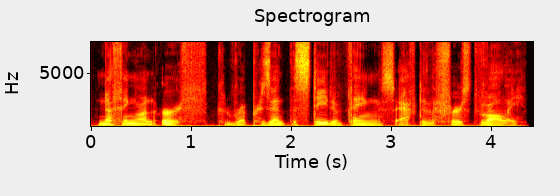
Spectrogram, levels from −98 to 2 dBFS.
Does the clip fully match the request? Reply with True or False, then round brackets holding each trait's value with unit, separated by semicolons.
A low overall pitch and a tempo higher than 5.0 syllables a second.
False (110 Hz; 4.7 syllables/s)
